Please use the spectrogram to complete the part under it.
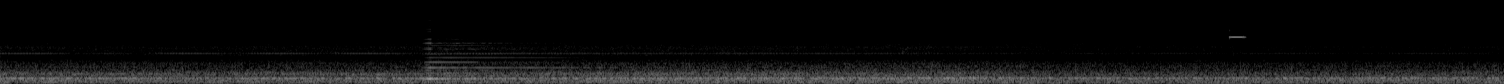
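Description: A train hums steadily while standing at a platform.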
